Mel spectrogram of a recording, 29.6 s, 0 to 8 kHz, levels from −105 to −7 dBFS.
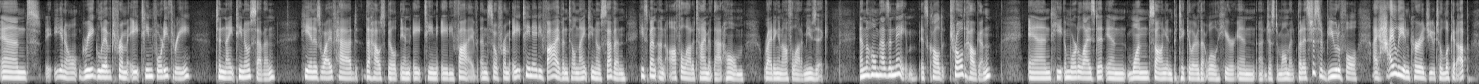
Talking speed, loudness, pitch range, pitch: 160 wpm, -17 LUFS, 140-170 Hz, 150 Hz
